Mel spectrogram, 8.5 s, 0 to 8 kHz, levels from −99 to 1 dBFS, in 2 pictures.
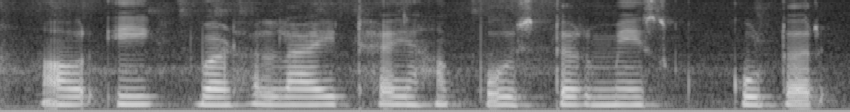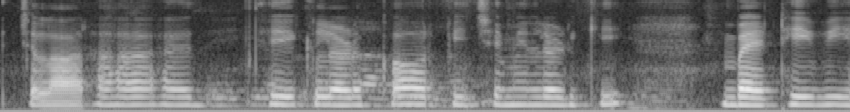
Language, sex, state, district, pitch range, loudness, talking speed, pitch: Hindi, female, Jharkhand, Ranchi, 205-215 Hz, -22 LUFS, 150 wpm, 210 Hz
